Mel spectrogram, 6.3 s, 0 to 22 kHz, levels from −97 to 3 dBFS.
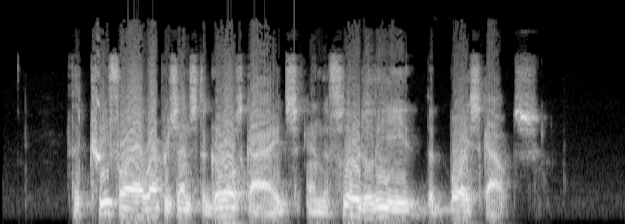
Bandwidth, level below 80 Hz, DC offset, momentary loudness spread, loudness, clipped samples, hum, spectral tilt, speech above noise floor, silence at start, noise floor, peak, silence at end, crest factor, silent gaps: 15 kHz; -40 dBFS; under 0.1%; 7 LU; -9 LUFS; under 0.1%; none; -4.5 dB/octave; 57 dB; 0.7 s; -65 dBFS; 0 dBFS; 0.85 s; 10 dB; none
